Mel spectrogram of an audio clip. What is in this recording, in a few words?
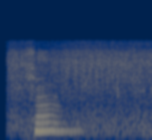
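"re4", Mandarin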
